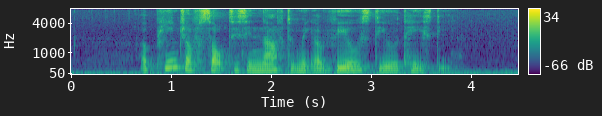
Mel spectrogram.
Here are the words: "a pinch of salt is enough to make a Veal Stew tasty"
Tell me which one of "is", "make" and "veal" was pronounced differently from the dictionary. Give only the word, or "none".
is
